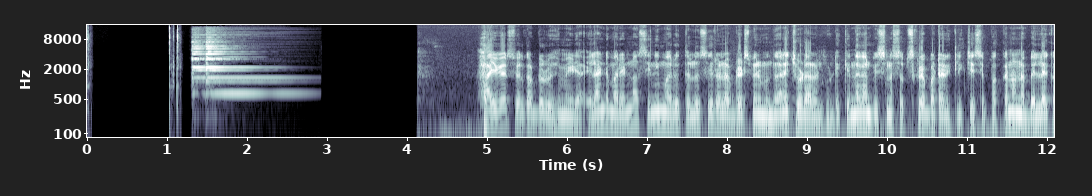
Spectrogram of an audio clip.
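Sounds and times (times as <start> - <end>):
bell ding: 1.3 - 3.0.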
